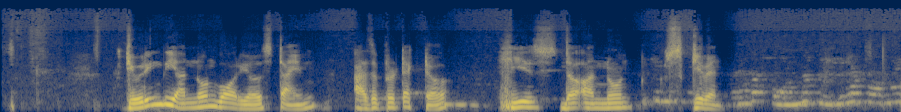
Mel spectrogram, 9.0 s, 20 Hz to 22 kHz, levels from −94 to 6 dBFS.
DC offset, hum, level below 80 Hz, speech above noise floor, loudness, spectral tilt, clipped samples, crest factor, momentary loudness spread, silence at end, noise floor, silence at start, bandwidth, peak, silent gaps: under 0.1%; none; -56 dBFS; 33 dB; -17 LUFS; -6.5 dB/octave; under 0.1%; 16 dB; 17 LU; 0 s; -49 dBFS; 0.1 s; 16 kHz; -2 dBFS; none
